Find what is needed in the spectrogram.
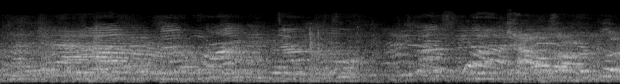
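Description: Young children's high voices talking and calling out over one another during play.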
